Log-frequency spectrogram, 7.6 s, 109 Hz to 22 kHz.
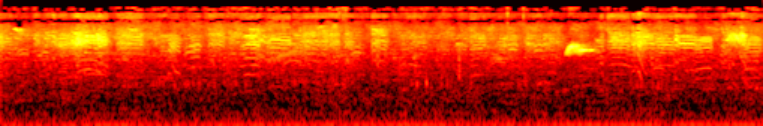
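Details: Captive breeding Paddyfield pipits, recorded on 31 October, calling with thin, high chirps and short sharp notes, repeated throughout over a steady low hum and other chirping birds.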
